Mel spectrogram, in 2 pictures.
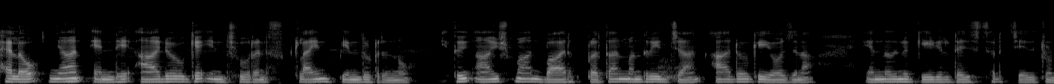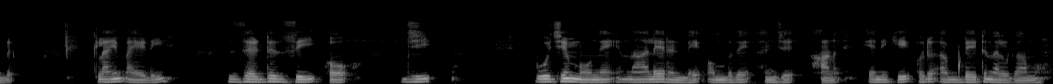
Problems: none marked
